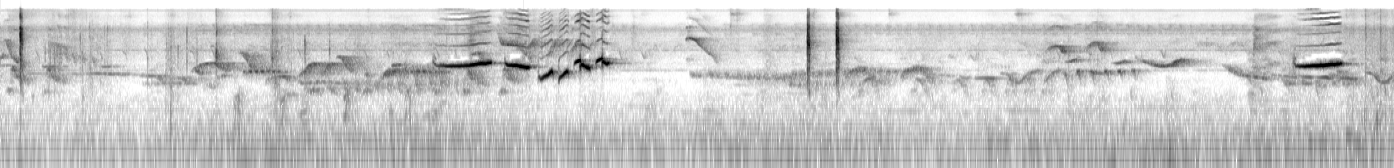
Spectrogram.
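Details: Female white-rumped shama singing to provoke males into song: rich varied whistled phrases with fast bursts of sharp rising notes in the middle, scattered clicks, and a loud clear whistle near the end.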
